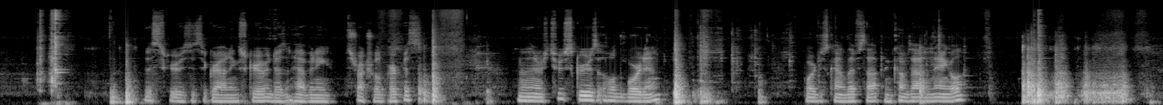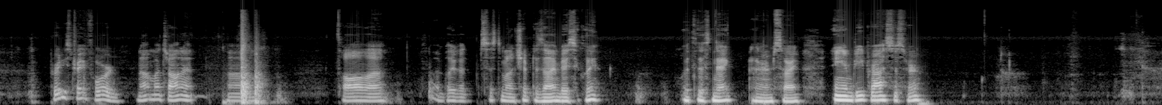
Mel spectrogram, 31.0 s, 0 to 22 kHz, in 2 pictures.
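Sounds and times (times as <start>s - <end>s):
circuit board scraping on tabletop: 14.1s - 15.4s.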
